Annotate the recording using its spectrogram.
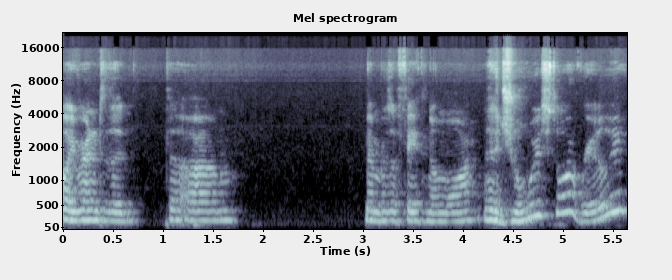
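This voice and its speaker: Somewhat breathy, a woman speaks at a moderate pace and medium pitch with ordinary pitch variation, leaving long, frequent pauses. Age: 40s. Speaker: YouTuber live streamer. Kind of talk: casual chat. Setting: live stream on camera. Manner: rambling, filler-heavy.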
